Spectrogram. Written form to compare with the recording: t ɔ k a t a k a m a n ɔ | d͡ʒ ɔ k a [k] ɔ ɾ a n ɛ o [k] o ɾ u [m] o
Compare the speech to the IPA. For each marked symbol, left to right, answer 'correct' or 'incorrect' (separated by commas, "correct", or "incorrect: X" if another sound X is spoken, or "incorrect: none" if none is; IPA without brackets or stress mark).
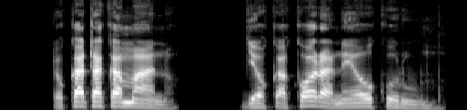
correct, correct, correct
